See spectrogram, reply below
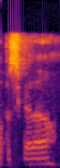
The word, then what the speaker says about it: Pescrilo: You can find me on Twitter at Paul Pescrillo. My last name is spelled P-E-S-C-R-I-L-O.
